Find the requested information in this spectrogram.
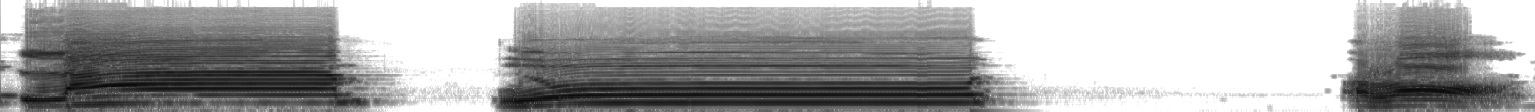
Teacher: जबान का किनारा और एक दाहिक से सनाया तक के मसोड़ों से अदा होता है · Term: हुर्फ तरफिया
